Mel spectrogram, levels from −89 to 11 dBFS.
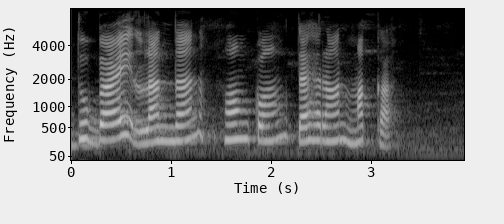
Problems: none marked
